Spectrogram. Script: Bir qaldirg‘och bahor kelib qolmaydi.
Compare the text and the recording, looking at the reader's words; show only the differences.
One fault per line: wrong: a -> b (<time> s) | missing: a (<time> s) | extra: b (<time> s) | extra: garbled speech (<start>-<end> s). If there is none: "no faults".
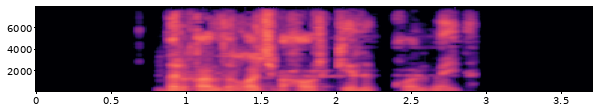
no faults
